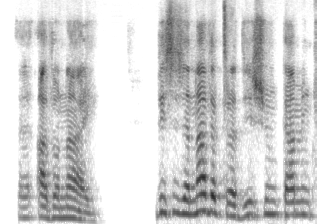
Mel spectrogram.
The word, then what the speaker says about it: Adonai: I am written as Yehovah, but pronounced as Adonai.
